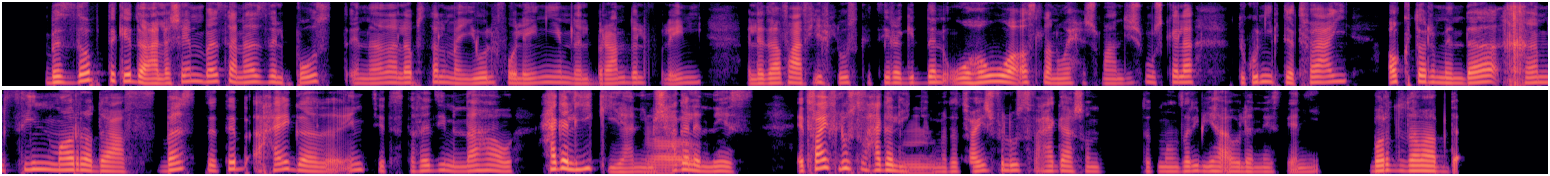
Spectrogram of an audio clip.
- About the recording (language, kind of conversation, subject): Arabic, podcast, لو لازم تختار، تفضّل تعيش حياة بسيطة ولا حياة مترفة؟
- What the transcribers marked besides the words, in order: in English: "post"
